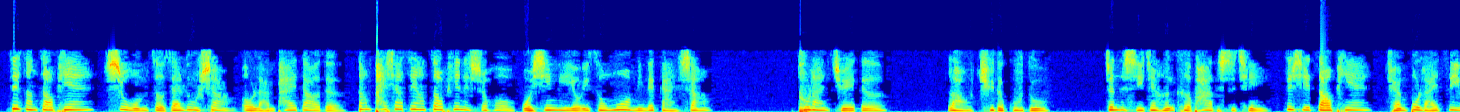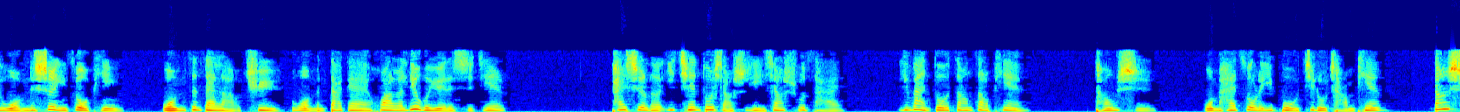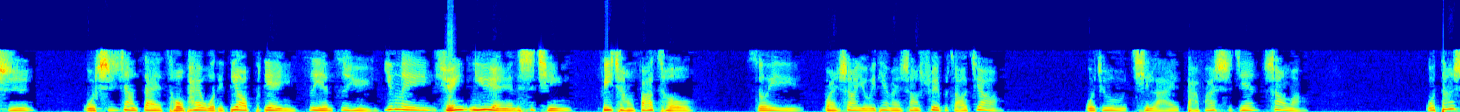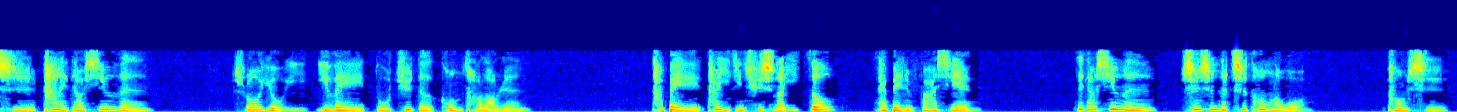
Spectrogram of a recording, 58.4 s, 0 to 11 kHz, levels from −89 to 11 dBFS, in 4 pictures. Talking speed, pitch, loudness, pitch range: 235 characters per minute, 205 Hz, -18 LUFS, 180-235 Hz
